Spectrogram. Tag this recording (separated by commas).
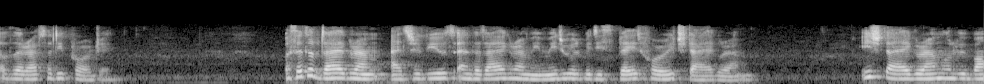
Speech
